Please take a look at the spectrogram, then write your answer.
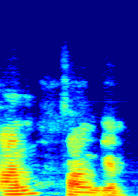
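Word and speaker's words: anfangen: ঠিক না তো দেখেন এখানে আনফাঙ্গেন যে কথাটা আপনি উচ্চারণ করেছেন এইটা প্রোনাউন্সিয়েশনের কিন্তু মাঝখানে একটুখান গ্যাপ পড়ে যেমন আনফাঙ্গেন সবাই একটু মিউট করেন সবাই মিউট করেন দেখেন আন ফাঙ্গেন ঠিক আছে তারপরে কি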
